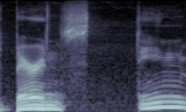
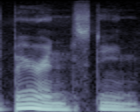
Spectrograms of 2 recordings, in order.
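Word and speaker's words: Berenstain: actually was spelled s-t-a-i-n i guess it's still technically pronounced steen so it wasn't some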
